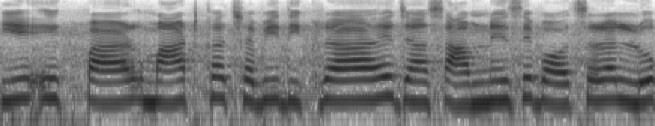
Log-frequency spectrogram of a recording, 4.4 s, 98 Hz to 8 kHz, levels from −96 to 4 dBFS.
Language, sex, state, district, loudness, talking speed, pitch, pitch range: Hindi, female, Bihar, East Champaran, -16 LUFS, 220 wpm, 245 Hz, 230-250 Hz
